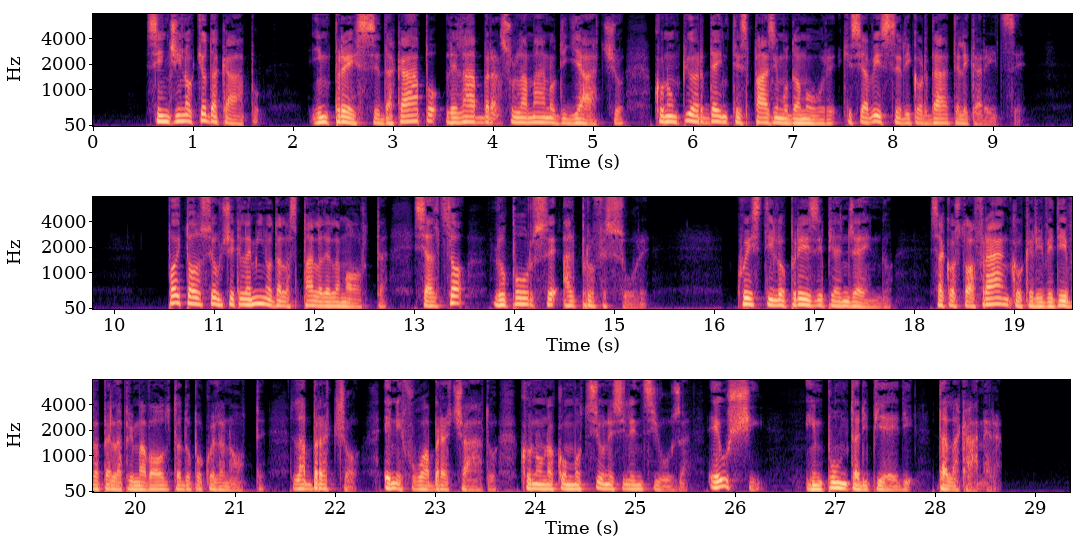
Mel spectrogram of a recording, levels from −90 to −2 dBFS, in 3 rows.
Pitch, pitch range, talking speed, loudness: 115 Hz, 105-140 Hz, 145 wpm, -17 LUFS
